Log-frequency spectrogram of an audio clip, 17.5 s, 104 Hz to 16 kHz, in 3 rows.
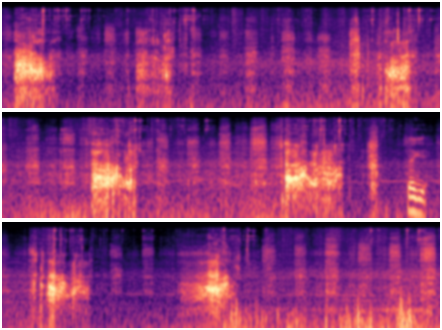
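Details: Pet pit bull, a five-year-old female, playing tug of war in a non-aggressive game recorded July 8; rough growls and grumbles recur irregularly, roughly every two to three seconds, with rustling and tugging noises and faint human voices between bursts.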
